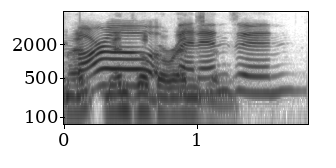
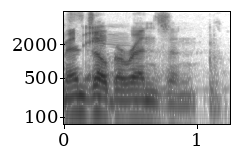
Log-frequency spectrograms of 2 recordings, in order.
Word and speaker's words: Menzoberranzan: I have written this down incorrectly because you didn't spell it, but does Morrow Benenzen? Yes. Menzoberranzan.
